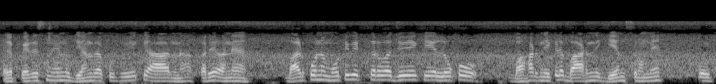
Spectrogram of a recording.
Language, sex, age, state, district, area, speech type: Gujarati, male, 18-30, Gujarat, Junagadh, rural, spontaneous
